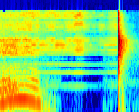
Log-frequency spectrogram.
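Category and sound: insect, mosquito buzzing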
